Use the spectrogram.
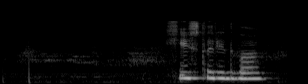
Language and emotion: Russian, neutral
